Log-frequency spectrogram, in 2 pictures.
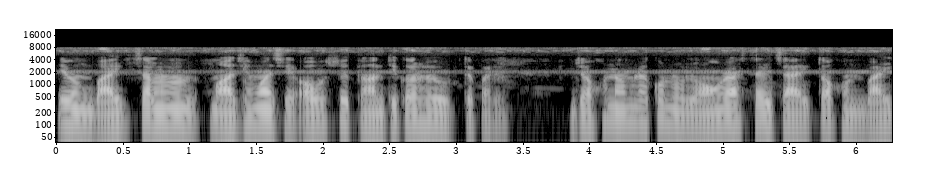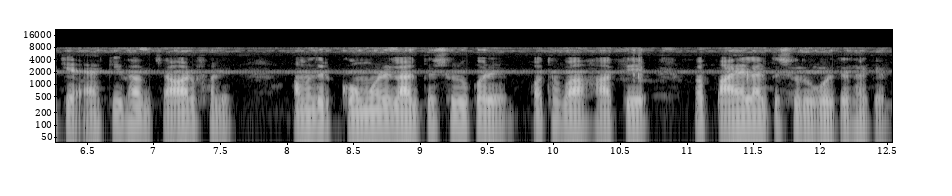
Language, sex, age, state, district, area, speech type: Bengali, male, 30-45, West Bengal, Nadia, rural, spontaneous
